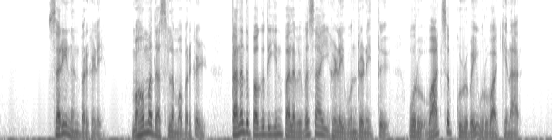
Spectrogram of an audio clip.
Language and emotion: Tamil, neutral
